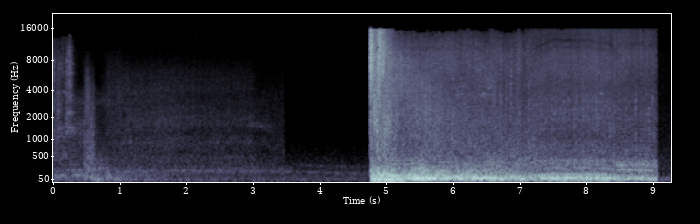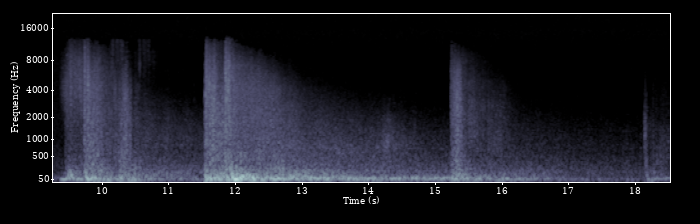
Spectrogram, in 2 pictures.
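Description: A cannon fires with a heavy boom.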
